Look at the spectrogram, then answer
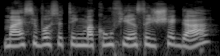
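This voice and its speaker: A woman's voice: fairly high pitch, flat delivery, a little fast, a bit bright, dry recording. A woman, hosting a podcast interview in an encouraging way. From Brazil. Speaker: podcast host. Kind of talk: casual interview chat. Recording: dry close sound.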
